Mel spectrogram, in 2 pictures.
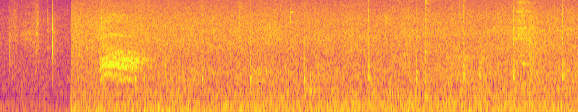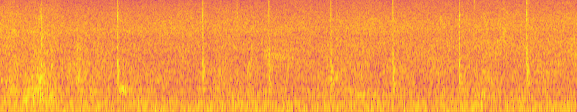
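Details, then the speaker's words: Motorcycle just switched off after a ride, cooling fan having run: faint irregular metallic ticks, quick then slowing, from the catalytic converter and silencer as the hot metal contracts while cooling; normal. "It is a sound of metal contracting. The metal is again getting smaller now because it is cooling down now."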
